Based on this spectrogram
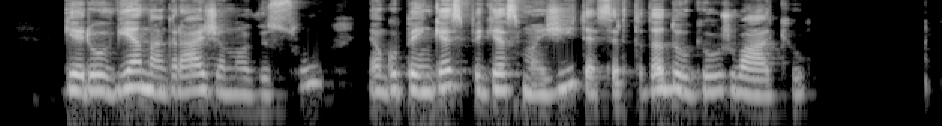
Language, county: Lithuanian, Vilnius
